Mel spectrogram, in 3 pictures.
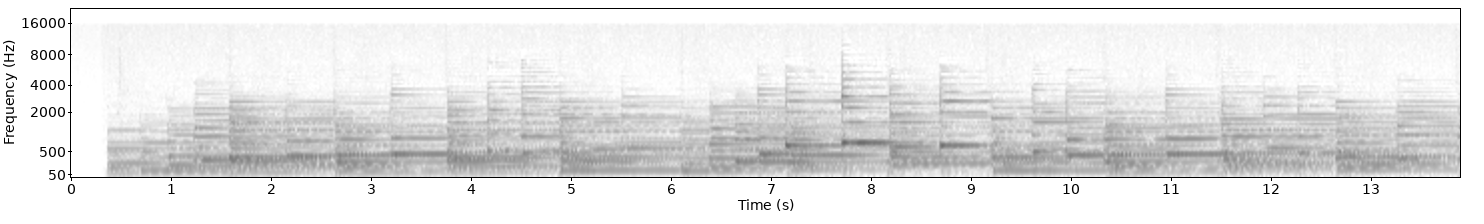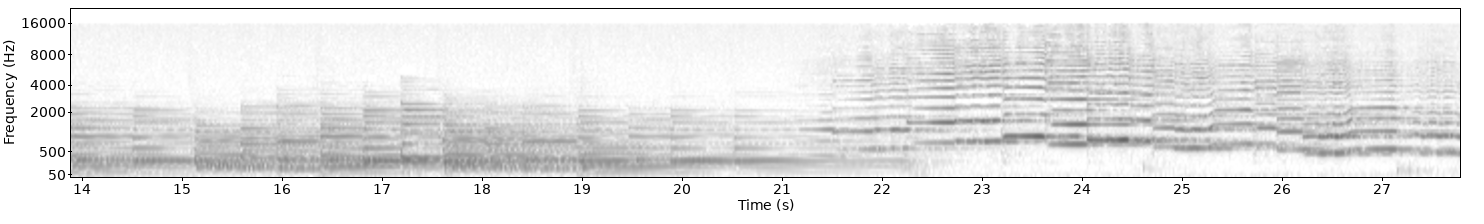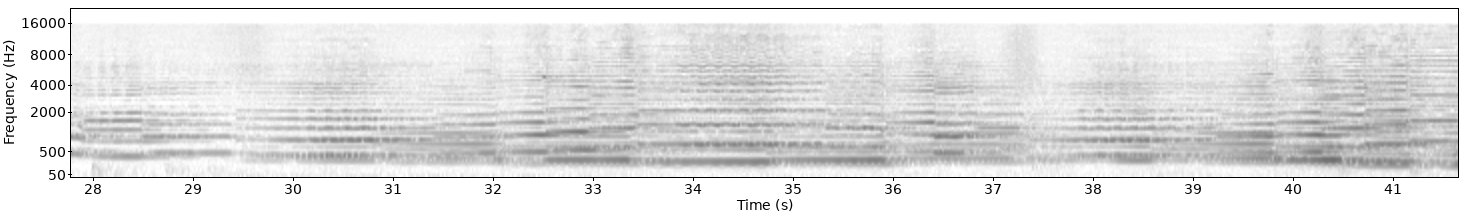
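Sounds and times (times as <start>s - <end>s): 
piano, violin, viola and cello quartet playing a slow movement: 0.5s - 41.6s.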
